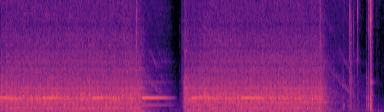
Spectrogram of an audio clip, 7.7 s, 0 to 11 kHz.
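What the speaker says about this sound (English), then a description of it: "What you may find when you attempt to start the vehicle, it starts and then stalls on you, or it doesn't start at all" A 2004-2008 Ford F-150 pickup with a 5.4L V8 and a failing fuel pump module cranks and runs briefly, cuts out and goes quiet, then turns over again before dying with a few sharp clicks.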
